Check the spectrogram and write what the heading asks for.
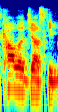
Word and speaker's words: Kolodziejski: It's Kolodziejski, but thank you, Bonnie.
